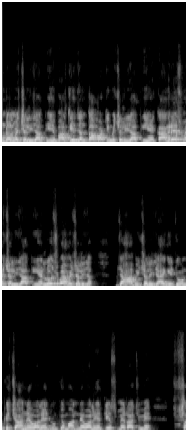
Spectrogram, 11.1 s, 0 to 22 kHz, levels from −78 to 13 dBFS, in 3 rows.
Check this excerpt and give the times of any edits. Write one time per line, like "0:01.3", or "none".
none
